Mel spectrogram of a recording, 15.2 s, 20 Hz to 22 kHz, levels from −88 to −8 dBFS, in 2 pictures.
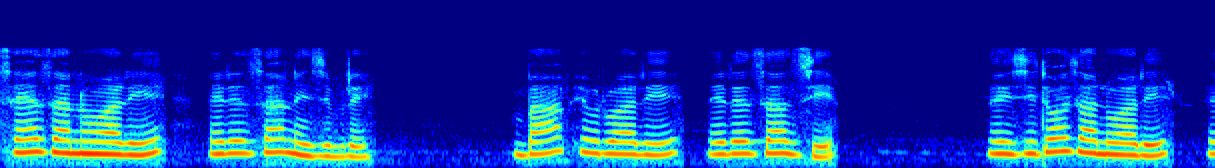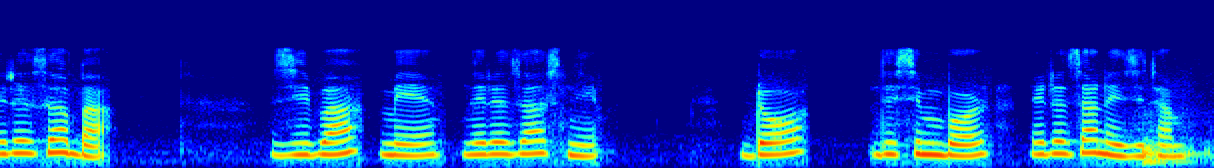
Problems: constant background noise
